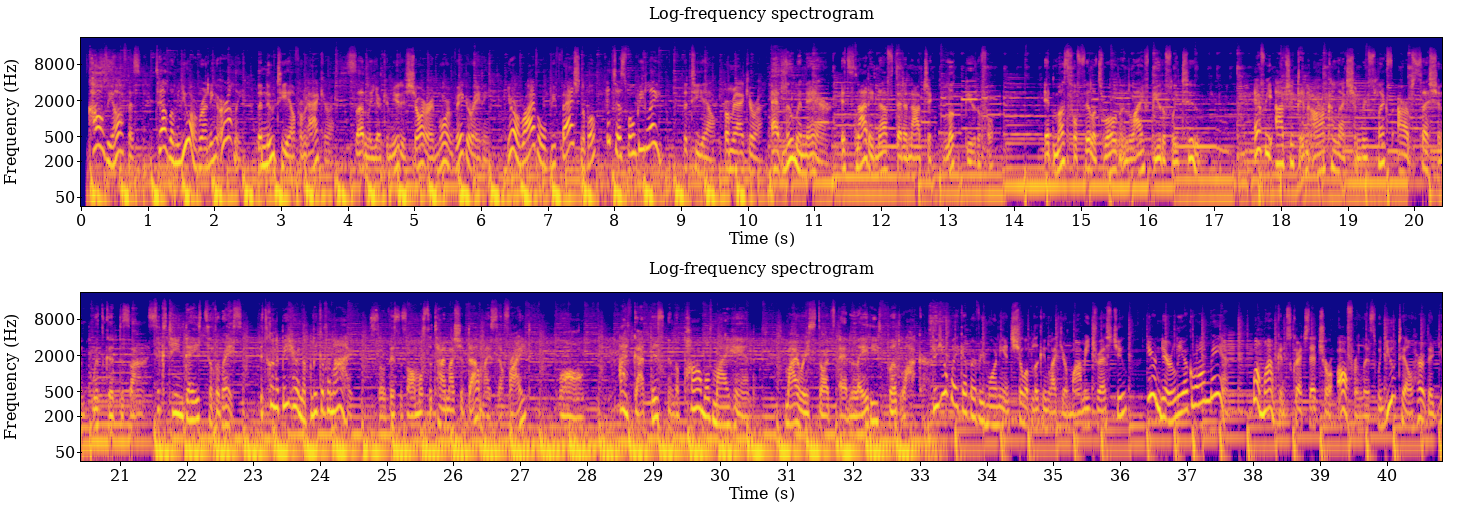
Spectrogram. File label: Commercial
